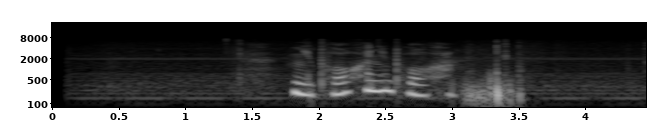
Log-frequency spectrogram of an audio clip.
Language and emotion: Russian, neutral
